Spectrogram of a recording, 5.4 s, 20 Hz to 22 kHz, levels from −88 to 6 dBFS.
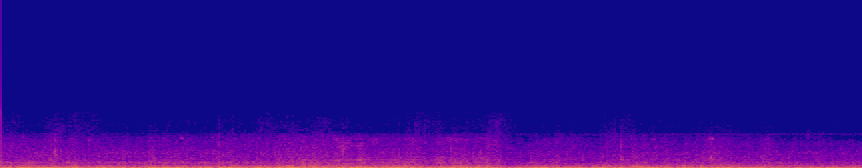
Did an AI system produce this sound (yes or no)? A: no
